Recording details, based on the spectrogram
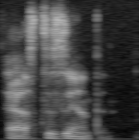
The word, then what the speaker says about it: astaxanthin: Astaxanthin? Is that how it's pronounced? – Yes, astaxanthin.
